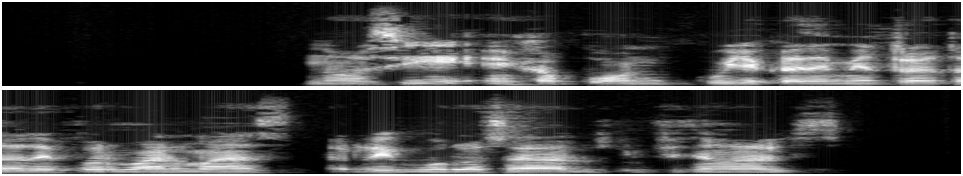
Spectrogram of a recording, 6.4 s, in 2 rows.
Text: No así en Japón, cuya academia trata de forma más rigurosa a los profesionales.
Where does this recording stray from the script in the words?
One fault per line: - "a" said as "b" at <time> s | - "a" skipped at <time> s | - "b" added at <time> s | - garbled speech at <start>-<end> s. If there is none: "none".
none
